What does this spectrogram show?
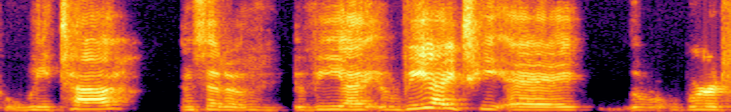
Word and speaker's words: vita: So U and V were interchangeable because in the classical Latin, a V is actually pronounced as a W, like a W. So you would say like vita instead of VITA.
